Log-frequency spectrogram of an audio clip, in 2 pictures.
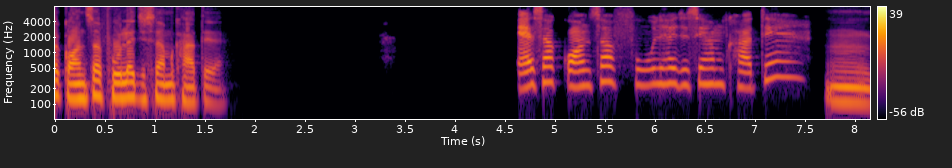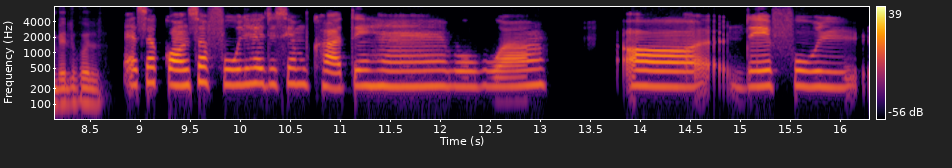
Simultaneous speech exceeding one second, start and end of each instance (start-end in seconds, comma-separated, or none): none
